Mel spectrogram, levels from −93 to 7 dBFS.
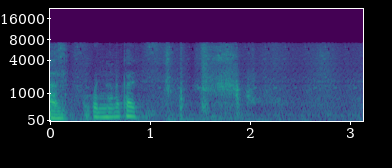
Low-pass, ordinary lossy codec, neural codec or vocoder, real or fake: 7.2 kHz; none; codec, 16 kHz, 1.1 kbps, Voila-Tokenizer; fake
